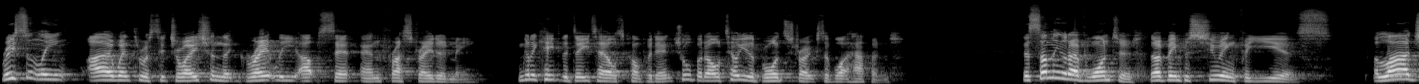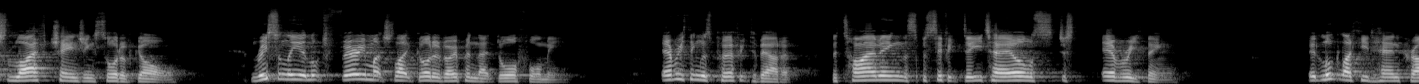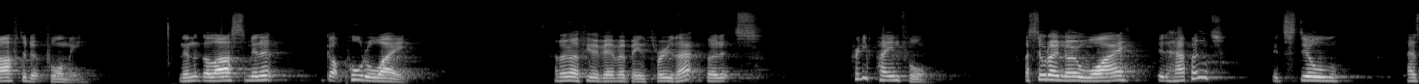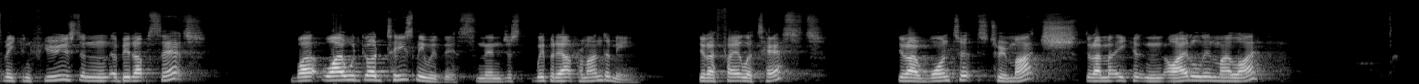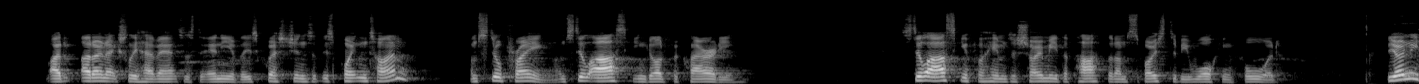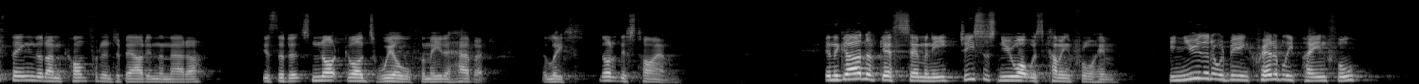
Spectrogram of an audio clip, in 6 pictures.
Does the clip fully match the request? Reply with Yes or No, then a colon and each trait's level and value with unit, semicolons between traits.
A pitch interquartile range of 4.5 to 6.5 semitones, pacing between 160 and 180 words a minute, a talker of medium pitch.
Yes: average, 5.3 semitones; average, 170 wpm; medium, 170 Hz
